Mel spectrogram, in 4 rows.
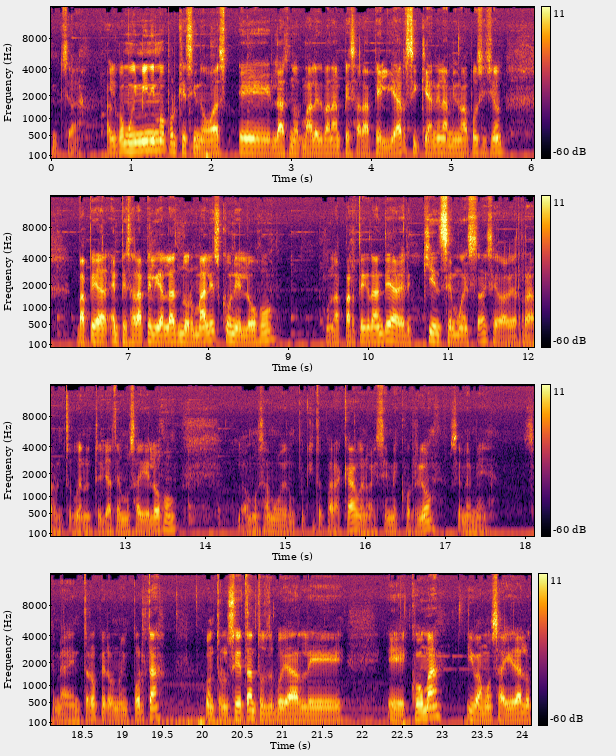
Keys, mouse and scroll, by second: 0.9 scroll down 1, 1.2-5.1 middle drag, 9.0-9.5 scroll down 2, 9.4-9.8 middle drag, 10.5 click, 11.1-11.6 middle drag, 11.9-12.9 scroll up 3, 12.9 click, 13.5 middle click, 14.6 click, 16.2-16.9 middle drag, 17.1 scroll down 1, 17.6-18.1 middle drag, 19.9 ctrl+z.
